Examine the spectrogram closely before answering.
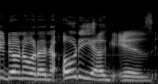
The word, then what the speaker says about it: Otyugh: a second and make sure that I'm actually pronouncing it correctly, because I'm pretty sure I'm not. Oh, okay. Let's see. Otyugh. Otyugh. There we go. Thank you, Marisha Ray. Otyugh.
